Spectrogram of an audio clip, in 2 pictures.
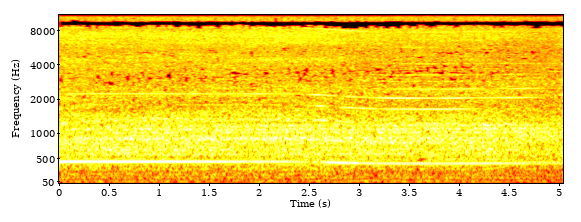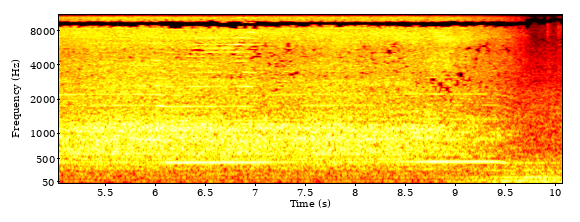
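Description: Handheld wood router running under load, its bit cutting into pine to rout a guitar neck pocket along a template. A steady motor whine with cutting noise, dipping slightly about halfway and stopping shortly before the end.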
